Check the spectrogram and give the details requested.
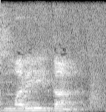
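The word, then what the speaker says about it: مريضا: So when noun comes after the verb, then these two dhammas change into two fathas. And whenever we write two fathas, we write an extra alif with that. So this word becomes maridan.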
